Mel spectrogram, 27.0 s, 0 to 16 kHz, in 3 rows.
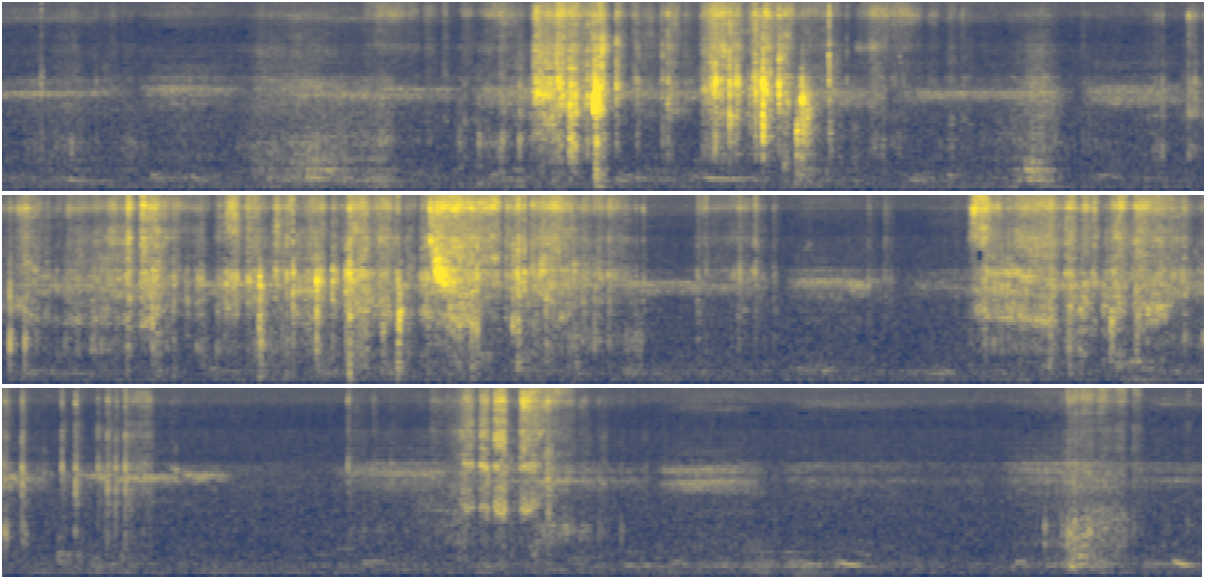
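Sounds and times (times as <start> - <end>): book pages turning: 2.9 - 6.8, 8.9 - 14.8, 16.3 - 19.2, 21.4 - 22.4.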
